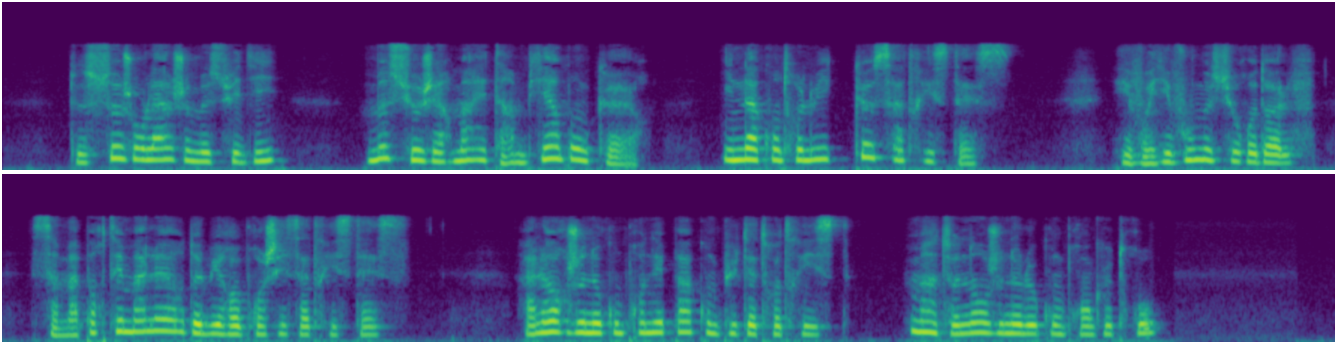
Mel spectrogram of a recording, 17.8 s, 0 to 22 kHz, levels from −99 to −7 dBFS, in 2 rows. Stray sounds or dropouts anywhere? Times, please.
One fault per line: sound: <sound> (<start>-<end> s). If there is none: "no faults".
no faults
